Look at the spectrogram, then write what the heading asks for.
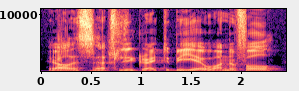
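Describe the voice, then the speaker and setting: A man's voice: medium pitch, steady tone, fast talker, clean tone. A man with a South African accent answering interview questions conversationally as a guest. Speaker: professional hunter and safari business owner, interview guest.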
